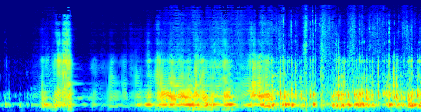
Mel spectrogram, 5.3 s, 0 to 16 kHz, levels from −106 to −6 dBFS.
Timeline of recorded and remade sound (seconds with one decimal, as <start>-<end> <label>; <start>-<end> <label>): 0.0-0.4 recorded; 0.4-3.4 remade; 3.4-5.3 recorded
